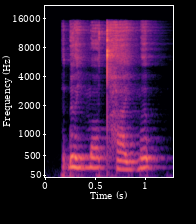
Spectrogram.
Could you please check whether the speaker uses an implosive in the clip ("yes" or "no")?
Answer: yes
